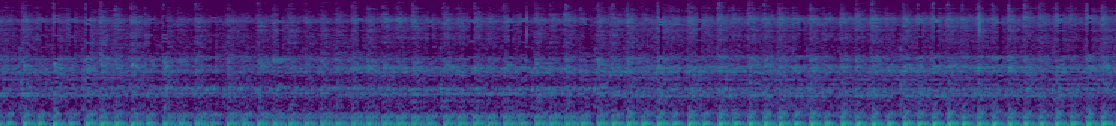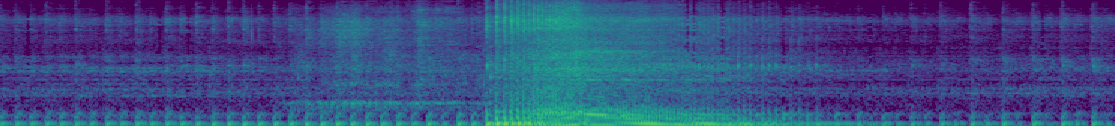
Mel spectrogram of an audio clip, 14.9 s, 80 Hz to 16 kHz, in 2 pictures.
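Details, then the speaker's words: Yamaha TT-R110 being revived, carburetor remounted, first start on choke. Single-cylinder thumping about three beats a second, slightly lumpy with a throttle blip; sounds a little rich at the bottom end, mixture screw adjustment next. "a little rich on that bottom i think i need to pull this off"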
